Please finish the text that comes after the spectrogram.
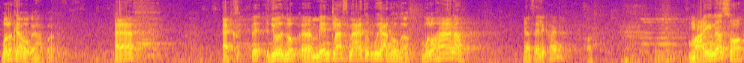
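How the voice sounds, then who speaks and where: A male physics teacher lecturing a class, constantly quizzing students and scolding them with a joking edge. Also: medium pitch. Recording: echoey hall, faint background hum.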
